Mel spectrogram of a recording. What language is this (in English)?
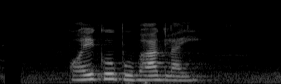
Nepali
